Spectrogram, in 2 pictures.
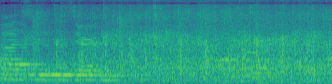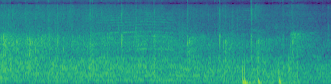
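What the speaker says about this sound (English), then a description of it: "please give yourselves a round of applause because you deserve it" High school graduates clap together at a graduation ceremony in a broad, sustained wash of applause from a large crowd, with a voice speaking over it and the clapping thinning toward the end.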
